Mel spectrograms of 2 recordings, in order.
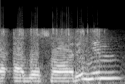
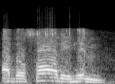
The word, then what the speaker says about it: أبصارهم: طيب البعض ينبر على حركة الهاء بدلا من الايه، من الراء، فيقول أبصارهم أبصارهم، هي أبصارهم وليست أبصارهم.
